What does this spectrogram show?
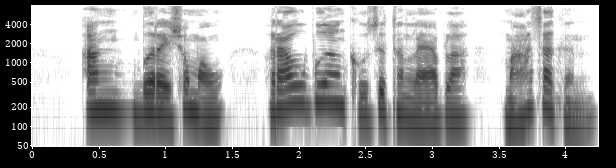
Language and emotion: Bodo, fearful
